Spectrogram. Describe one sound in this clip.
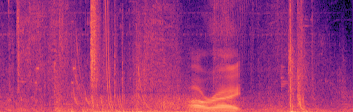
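A warbling energy effect swirls loudly.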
